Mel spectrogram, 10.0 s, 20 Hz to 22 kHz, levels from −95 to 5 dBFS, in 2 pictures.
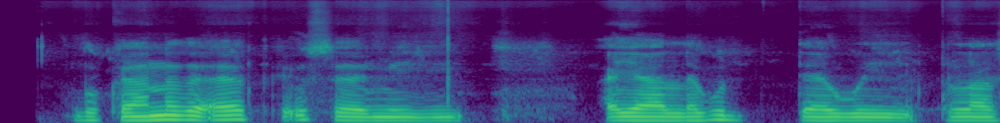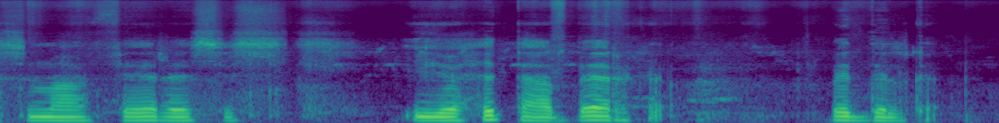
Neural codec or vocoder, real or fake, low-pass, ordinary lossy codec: vocoder, 44.1 kHz, 128 mel bands, Pupu-Vocoder; fake; none; none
